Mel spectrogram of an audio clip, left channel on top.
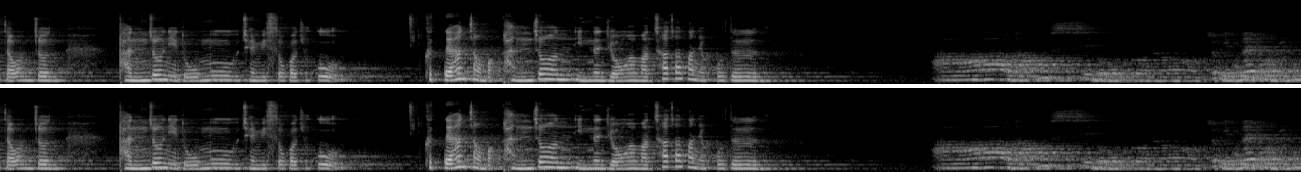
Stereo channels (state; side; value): identical; both; correlation 1.00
